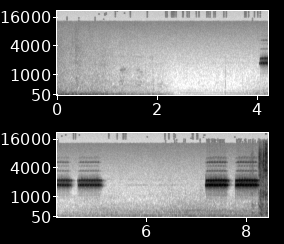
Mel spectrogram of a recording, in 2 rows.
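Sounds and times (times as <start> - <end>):
telephone ringing in double-burst rings: 4.0 - 5.2, 7.2 - 8.4.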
